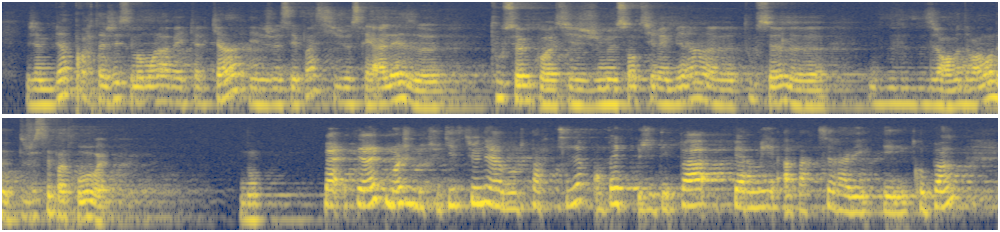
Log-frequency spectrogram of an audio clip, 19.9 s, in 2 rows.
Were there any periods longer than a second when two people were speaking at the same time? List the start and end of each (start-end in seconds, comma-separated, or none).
none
